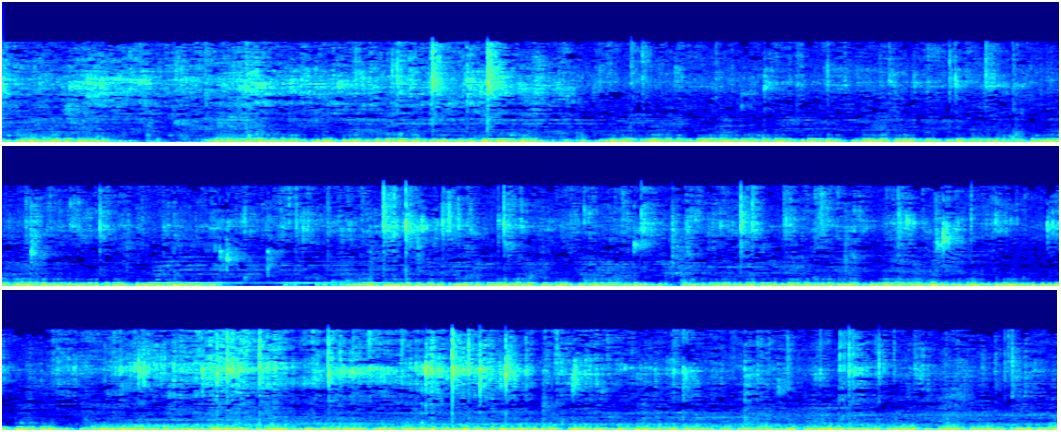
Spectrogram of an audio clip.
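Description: Zucchini pancake batter frying in hot oil in a nonstick frying pan: a steady sizzle with fine crackles over a low rushing noise that dips briefly a few times.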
